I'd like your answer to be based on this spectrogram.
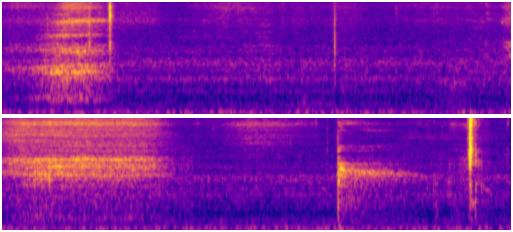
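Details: Snoring from a sleeping adult woman (wife) in a moving vehicle: two noisy, snorting breaths several seconds apart over a steady low vehicle rumble.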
